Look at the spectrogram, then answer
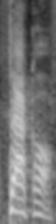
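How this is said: It is said firmly, with confidence. The other child will take it seriously. The speaker calls it right. "that's going to be effective when you have the right tonality"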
